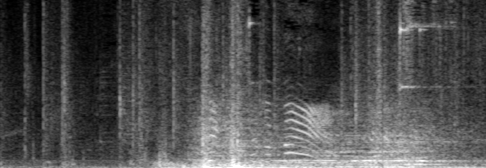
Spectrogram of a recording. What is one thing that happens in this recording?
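Weapons clash and spell effects burst in a fight.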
